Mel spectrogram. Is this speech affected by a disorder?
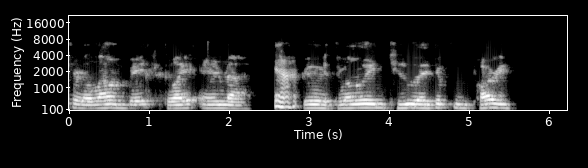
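Yes: cerebral palsy; cerebral palsy from oxygen loss when stuck in birth canal, balance and coordination off, cannot drive, therapists in childhood; profound disability, big speech impediment he calls his accent, hard to understand at first, especially by phone.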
